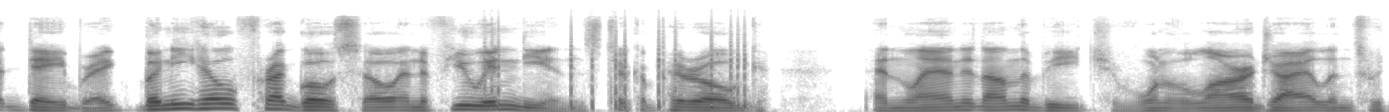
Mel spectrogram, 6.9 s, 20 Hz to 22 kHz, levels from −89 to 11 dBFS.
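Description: From 2.43 to 3.74 s, a train of clicks ticks over the speech, about 9.2 per second at an uneven pace, roughly fifteen in all, peaking around 10 dB above the speech. The likely cause is interference or a faulty connection injecting repeated pulses.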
